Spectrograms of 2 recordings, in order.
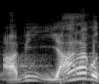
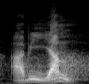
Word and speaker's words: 아비야: 아비얌이라고 되어 있는데 여기는 아비야라고 되어 있죠. 역대기에 보면 아비야라고 표현해놨는데 같은 사람입니다. 발음이 조금 다르게 발음을 적어서 그렇습니다. 아비야, 아비얌 어떻게 적어도 상관이 없습니다.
